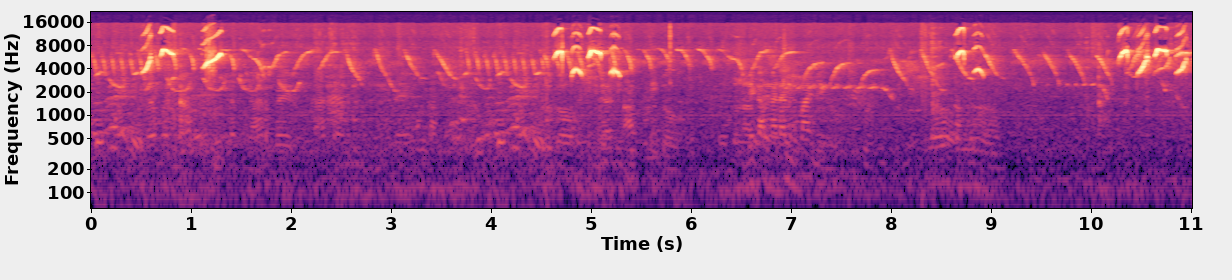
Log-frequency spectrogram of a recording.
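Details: Java sparrow singing softly as a lure to get young birds singing. Fast, chattering high notes form a continuous twittering background, interrupted by four loud groups of bright, squealing chirps spread across the stretch.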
